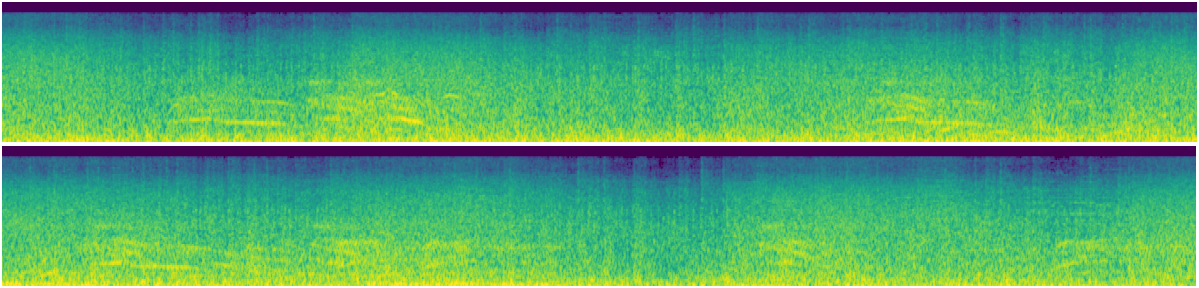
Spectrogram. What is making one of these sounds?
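Swords clash and spells burst in a busy battle.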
